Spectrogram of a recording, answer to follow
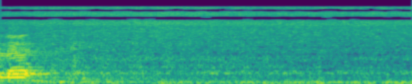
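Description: Faint steady hiss of oil heating in a stainless steel pot as flour is poured in to start a roux, after a single spoken word at the very start.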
